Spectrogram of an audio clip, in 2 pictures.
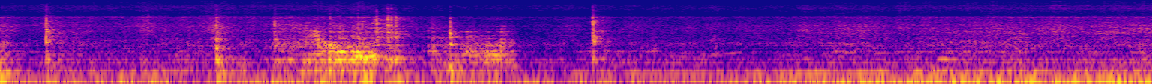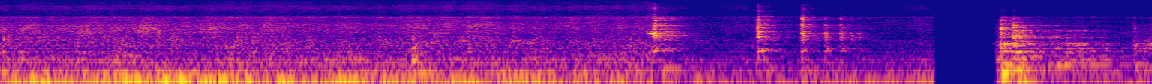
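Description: A spoon stirs and scrapes through food in a large cooking pot over sizzling heat, a steady rough churning close by with occasional sharper knocks and clatter.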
